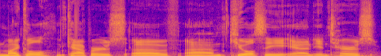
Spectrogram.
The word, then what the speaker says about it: Michiel: And I'm sitting here with, in the English pronunciation, Michiel Kappers of QLC and InTerris Registries. Michael, how's it going?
